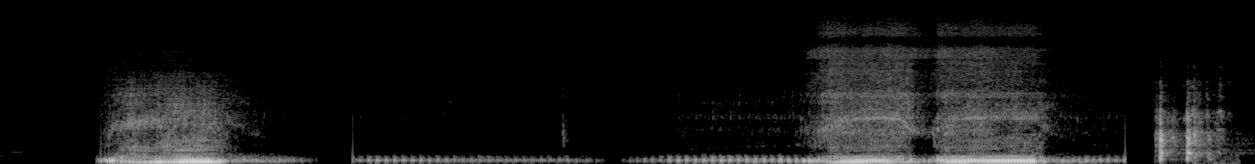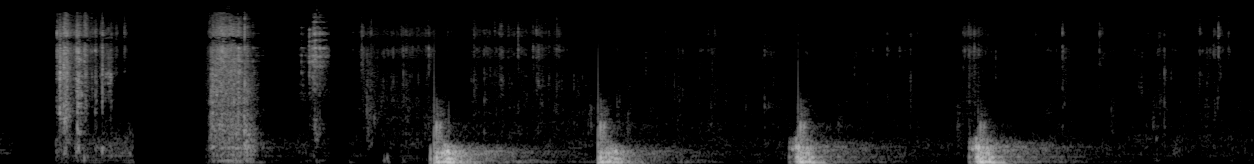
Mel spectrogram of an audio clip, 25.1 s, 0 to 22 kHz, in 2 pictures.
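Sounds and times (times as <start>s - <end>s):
deep rumble: 16.9s - 18.0s, 18.6s - 19.4s, 20.5s - 21.4s, 22.3s - 23.3s
pulsing rumble: 20.5s - 21.3s, 22.3s - 23.2s.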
